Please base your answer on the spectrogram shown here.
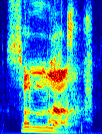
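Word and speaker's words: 설날: কি হইছে এবার সল্লাল সল্লাল কেন সল্লাল হইছে এই যে রিউলের পরে নিউন আসছে দেখছেন স্যার এই রিউলের পরে নিউন আসছে এই যে রিউলের পরে নিউন আসলে লয়াল উচ্চারণ হবে এখানে উচ্চারণ হবে সল্লাল উচ্চারণ কি সল্লাল সল্লাল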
